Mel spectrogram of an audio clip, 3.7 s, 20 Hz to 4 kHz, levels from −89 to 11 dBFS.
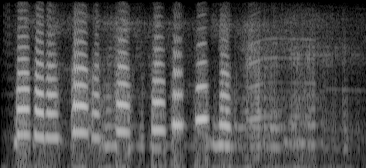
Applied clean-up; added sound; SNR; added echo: neural separator model SepFormer WHAMR!.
